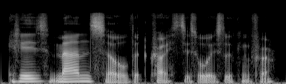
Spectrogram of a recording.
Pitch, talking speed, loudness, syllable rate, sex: 115 Hz, 210 wpm, -21 LUFS, 4.6 syllables/s, male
